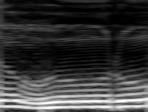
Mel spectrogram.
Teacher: Ghurur mat arid disukun 4 harokat kita panjangkan, dan ada huruf ro yang diwakafkan dan sebelumnya ada huruf waw sukun.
